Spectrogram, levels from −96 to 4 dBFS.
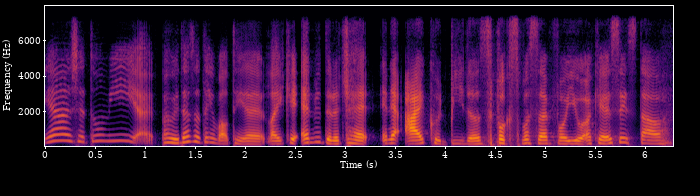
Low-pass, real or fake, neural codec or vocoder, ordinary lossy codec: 7.2 kHz; fake; codec, 24 kHz, 0.5 kbps, DualCodec; none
